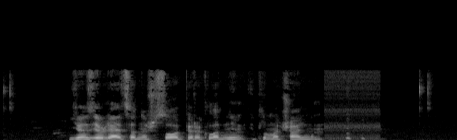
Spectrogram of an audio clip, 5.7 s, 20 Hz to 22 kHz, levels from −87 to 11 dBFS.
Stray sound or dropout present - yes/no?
yes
